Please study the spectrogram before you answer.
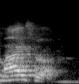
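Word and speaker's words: מעשר: Means tenth in the Hebrew and is pronounced ma'asra.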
